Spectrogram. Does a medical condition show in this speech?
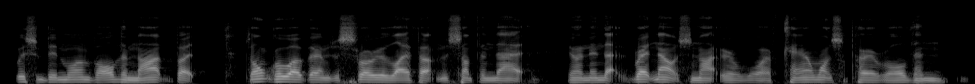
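Yes: gunshot injury to chin.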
